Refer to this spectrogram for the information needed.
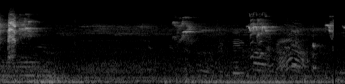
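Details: Blue-streaked lory at Lion Country Safari, Florida, giving short, shrill screeches, four bursts spaced unevenly over a few seconds, with a person speaking quietly in the background.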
